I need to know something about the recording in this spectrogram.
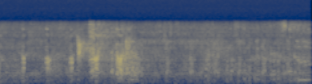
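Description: Pool balls knock together and roll across the table.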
